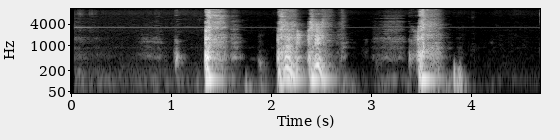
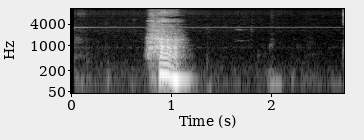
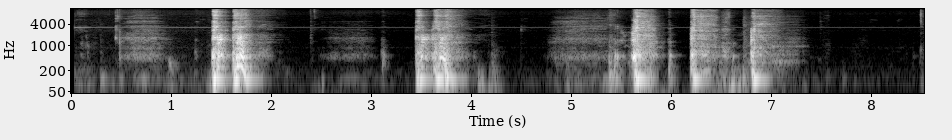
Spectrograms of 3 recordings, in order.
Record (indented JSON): {
  "cough_length": "4.7 s",
  "cough_amplitude": 32766,
  "cough_signal_mean_std_ratio": 0.29,
  "exhalation_length": "2.7 s",
  "exhalation_amplitude": 30372,
  "exhalation_signal_mean_std_ratio": 0.29,
  "three_cough_length": "8.5 s",
  "three_cough_amplitude": 32768,
  "three_cough_signal_mean_std_ratio": 0.27,
  "survey_phase": "beta (2021-08-13 to 2022-03-07)",
  "age": "65+",
  "gender": "Male",
  "wearing_mask": "No",
  "symptom_none": true,
  "smoker_status": "Ex-smoker",
  "respiratory_condition_asthma": false,
  "respiratory_condition_other": false,
  "recruitment_source": "REACT",
  "submission_delay": "3 days",
  "covid_test_result": "Negative",
  "covid_test_method": "RT-qPCR",
  "influenza_a_test_result": "Negative",
  "influenza_b_test_result": "Negative"
}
